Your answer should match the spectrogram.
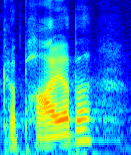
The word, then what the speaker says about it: copaiba: copaiba who's heard of copaiba some people pronounce it capayaba copaiba has the highest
